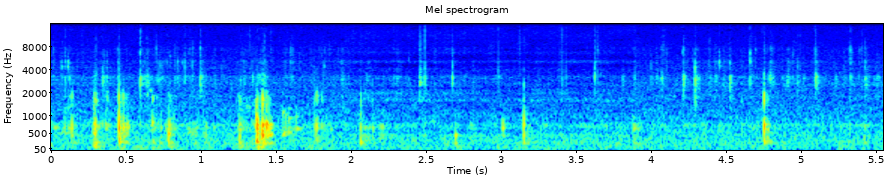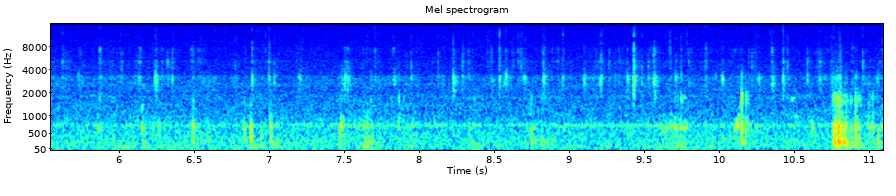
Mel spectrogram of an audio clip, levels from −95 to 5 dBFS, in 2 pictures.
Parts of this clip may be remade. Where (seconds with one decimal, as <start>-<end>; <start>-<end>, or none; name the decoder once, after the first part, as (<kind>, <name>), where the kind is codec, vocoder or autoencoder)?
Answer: 2.0-3.9 (codec, SNAC)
